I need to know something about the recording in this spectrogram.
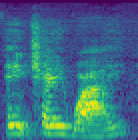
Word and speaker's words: hay: That little word is spelled H-A-Y.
